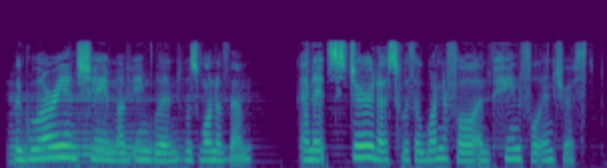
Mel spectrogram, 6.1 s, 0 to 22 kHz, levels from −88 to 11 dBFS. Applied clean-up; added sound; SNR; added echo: neural mask model RNNoise.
